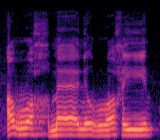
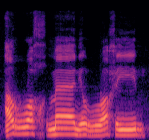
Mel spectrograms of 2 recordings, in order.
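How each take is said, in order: The two takes are said the same way.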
